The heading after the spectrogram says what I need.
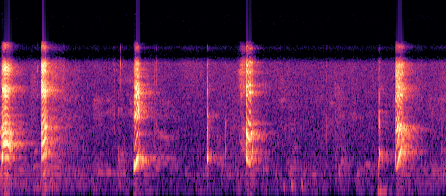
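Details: Baby with hiccups while aunts mimic them: sharp, abrupt voiced hiccup sounds recur about every one to two seconds, some likely adult imitations; repeated hiccups.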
